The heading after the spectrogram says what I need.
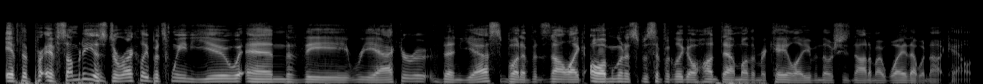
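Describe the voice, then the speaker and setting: A man acting as game master for a casual tabletop roleplaying game, halting and thinking aloud as he explains rulings. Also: mid-range voice, a bit bright, dry recording, lo-fi sound.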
